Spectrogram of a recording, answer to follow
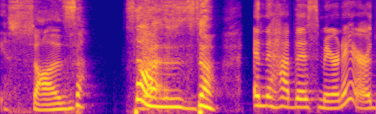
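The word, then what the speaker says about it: Sauz: It's spelled S-A-U-Z. Saz.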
